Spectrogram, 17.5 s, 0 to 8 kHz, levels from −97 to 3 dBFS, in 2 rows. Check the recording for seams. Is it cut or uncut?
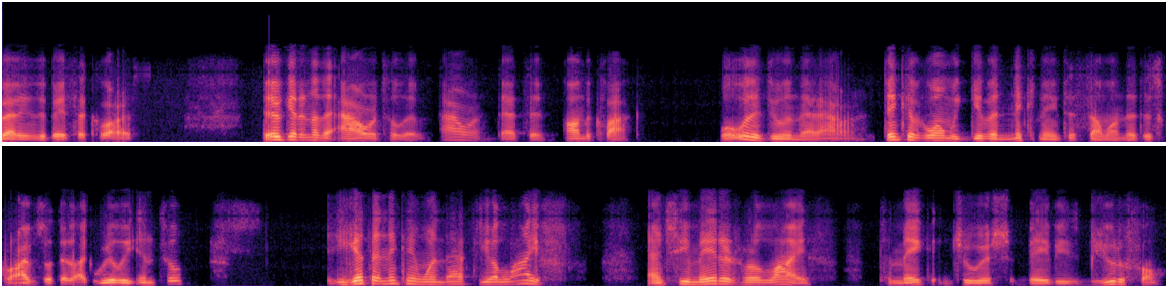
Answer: cut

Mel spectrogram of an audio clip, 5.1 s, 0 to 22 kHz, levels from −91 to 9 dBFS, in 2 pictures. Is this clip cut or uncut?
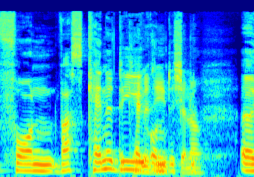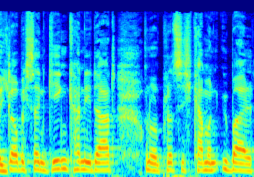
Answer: cut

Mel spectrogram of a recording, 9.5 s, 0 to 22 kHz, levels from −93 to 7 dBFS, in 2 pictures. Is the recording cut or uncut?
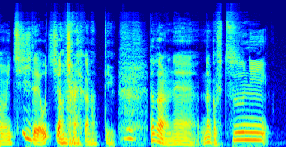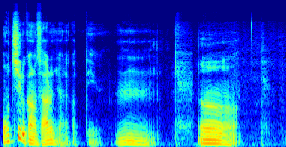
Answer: cut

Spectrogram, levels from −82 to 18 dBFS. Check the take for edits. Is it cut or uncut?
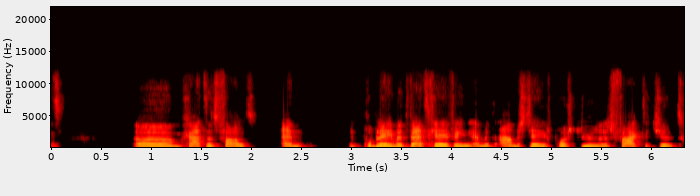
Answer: uncut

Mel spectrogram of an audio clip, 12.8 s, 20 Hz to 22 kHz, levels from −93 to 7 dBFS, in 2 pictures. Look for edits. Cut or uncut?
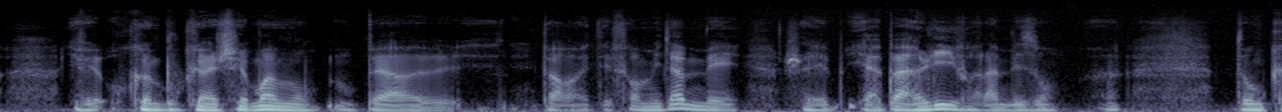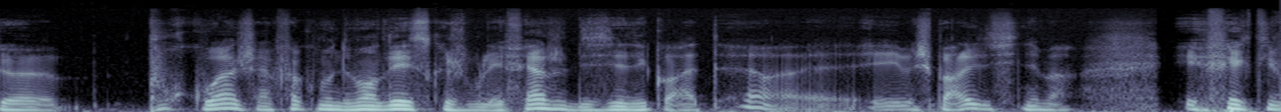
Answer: uncut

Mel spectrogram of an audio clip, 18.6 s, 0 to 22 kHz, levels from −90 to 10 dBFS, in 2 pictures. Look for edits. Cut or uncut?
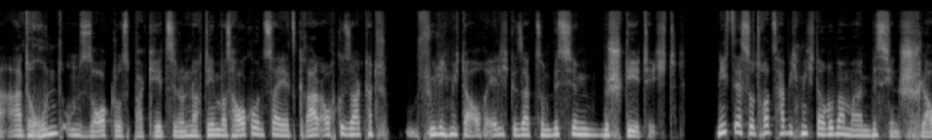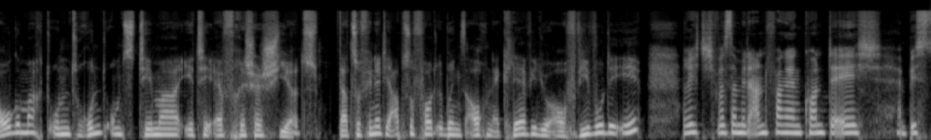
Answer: uncut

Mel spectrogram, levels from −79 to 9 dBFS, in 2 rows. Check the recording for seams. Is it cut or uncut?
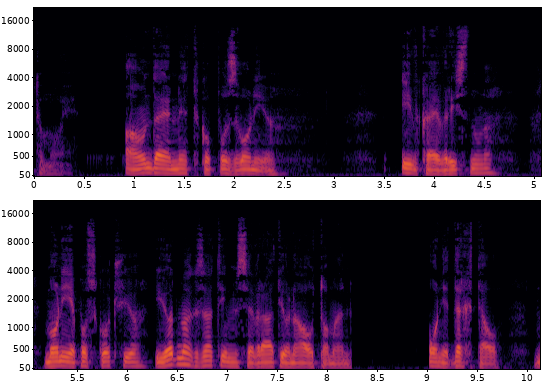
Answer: cut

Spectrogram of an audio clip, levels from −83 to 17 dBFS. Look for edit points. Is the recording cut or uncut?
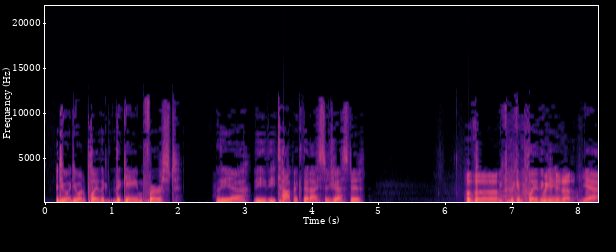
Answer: cut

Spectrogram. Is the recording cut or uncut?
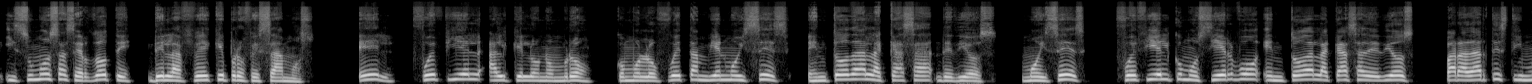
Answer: cut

